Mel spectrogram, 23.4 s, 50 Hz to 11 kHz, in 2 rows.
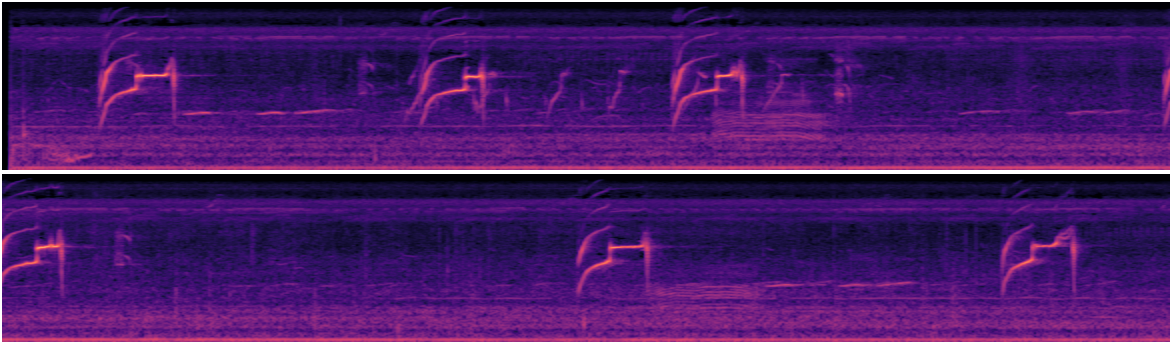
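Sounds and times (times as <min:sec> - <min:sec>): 
faint low hum: 0:00.1 - 0:23.3
smooth-billed ani Crotophaga ani whistled calls: 0:00.6 - 0:08.5, 0:09.6 - 0:13.0, 0:17.4 - 0:18.3, 0:21.6 - 0:22.5.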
